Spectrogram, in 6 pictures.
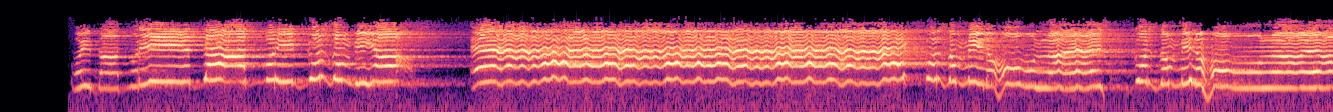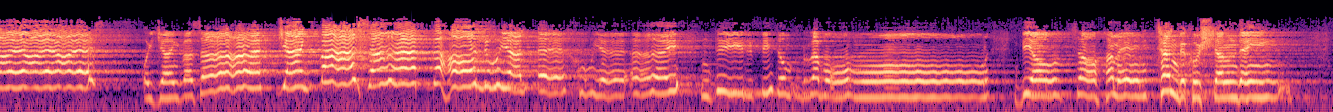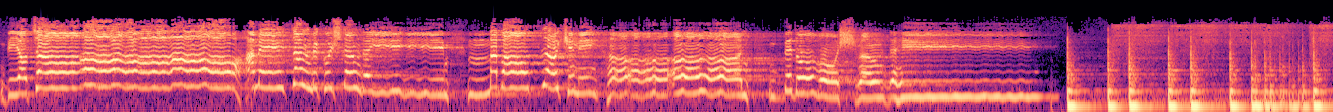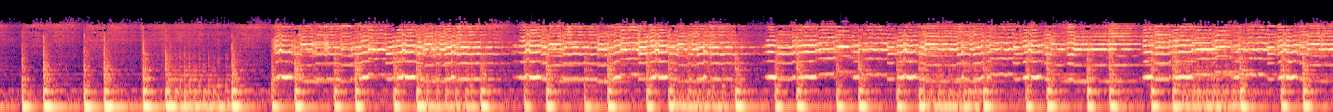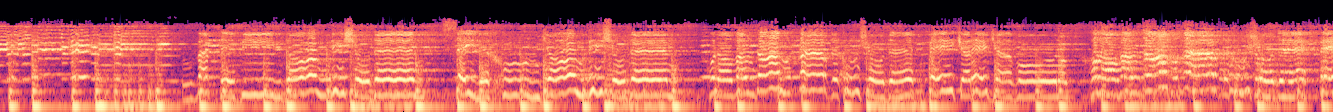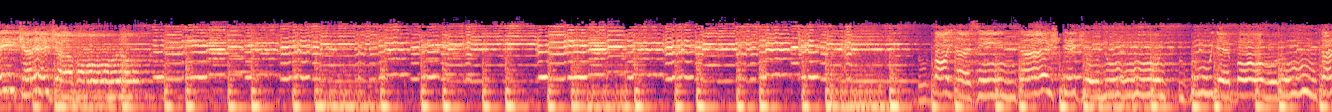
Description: اجرای آواز و تصنیف به گویش دزفولی و با مضمون دفاع مقدس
